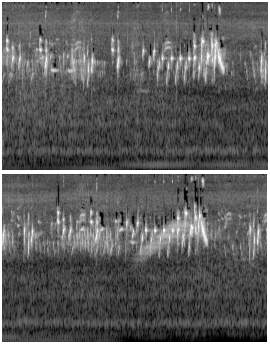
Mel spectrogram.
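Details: European goldfinch singing a fast, liquid run of twitters, trills and tinkling notes in long bursts broken by short pauses, with a faint low hum in the background.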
